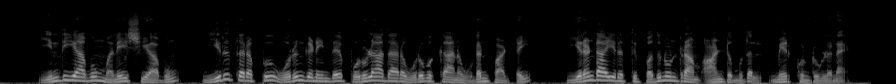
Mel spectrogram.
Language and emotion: Tamil, neutral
